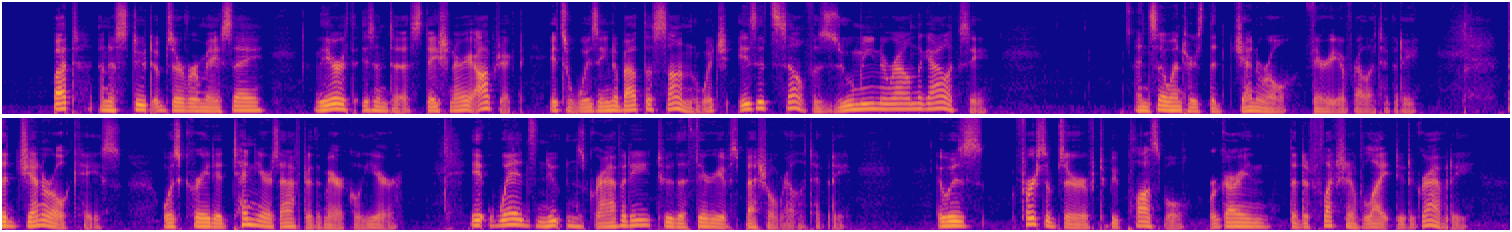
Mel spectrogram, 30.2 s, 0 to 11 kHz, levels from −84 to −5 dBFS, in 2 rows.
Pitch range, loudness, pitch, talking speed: 95-135 Hz, -29 LUFS, 110 Hz, 135 wpm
